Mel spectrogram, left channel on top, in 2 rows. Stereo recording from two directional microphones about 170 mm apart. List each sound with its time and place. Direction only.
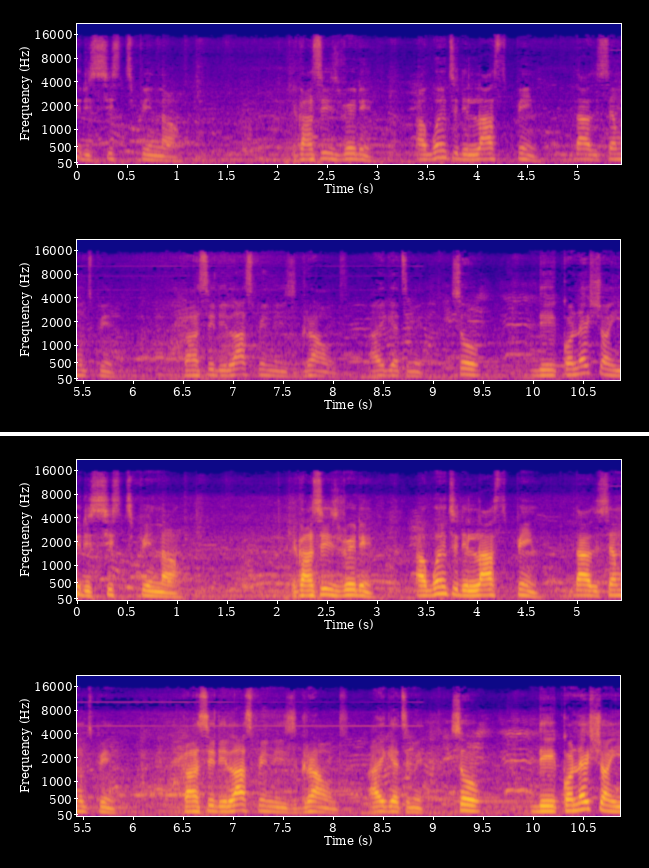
0.0 s speech: 30° right (ahead or behind)
2.1 s speech: 30° right (ahead or behind)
